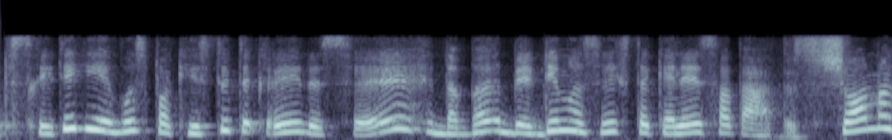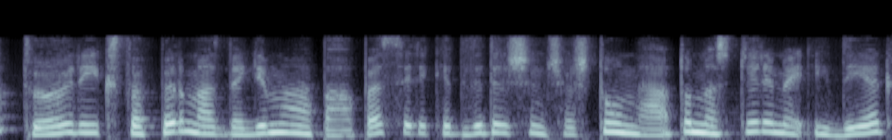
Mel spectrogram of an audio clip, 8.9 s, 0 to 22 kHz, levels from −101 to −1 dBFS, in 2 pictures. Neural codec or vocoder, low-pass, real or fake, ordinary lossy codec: codec, 16 kHz, 0.5 kbps, X-Codec, HuBERT features, trained on balanced general audio; 7.2 kHz; fake; AAC, 64 kbps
